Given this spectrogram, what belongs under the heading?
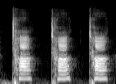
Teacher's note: exactly the same there's a t in Chinese it's very aspirated your tongue goes against the back of your front teeth with the T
